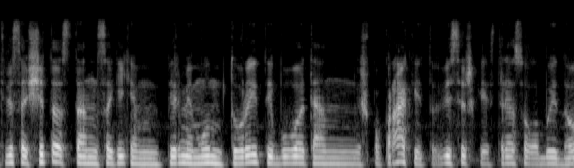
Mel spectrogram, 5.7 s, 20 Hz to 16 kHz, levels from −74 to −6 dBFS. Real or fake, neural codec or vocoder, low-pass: real; none; 9.9 kHz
